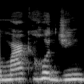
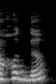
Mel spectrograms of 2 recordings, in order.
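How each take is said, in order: First: Rodin as "ho-DJEEN", as it is written; spelling pronunciation. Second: Rodin as "ho-DAN", with a nasal ending; French-style pronunciation. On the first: Presenter helping viewers spell the name, Rodin pronounced "ho-DJEEN". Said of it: "só pra você entender como é que se escreve". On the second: Presenter telling viewers the proper name, Rodin pronounced "ho-DAN". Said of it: "o certo seria Rodin". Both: Shown as a demonstration.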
